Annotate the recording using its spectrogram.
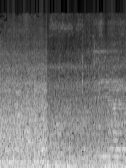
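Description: Cars pass on a city street.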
